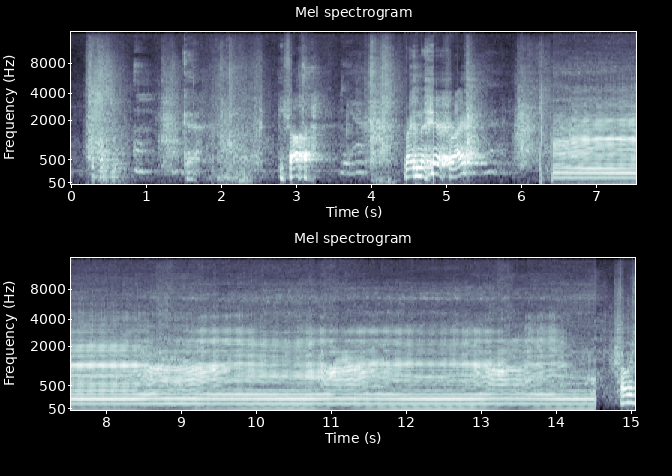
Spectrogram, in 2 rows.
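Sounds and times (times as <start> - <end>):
low musical drone: 6.4 - 14.6.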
